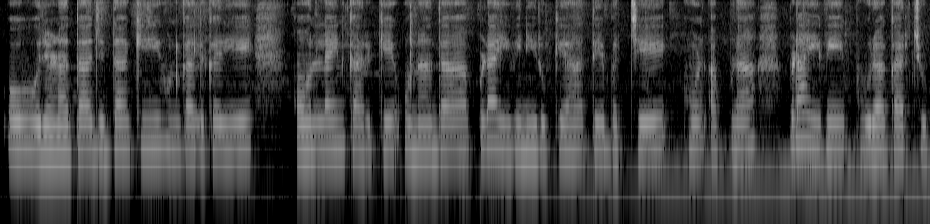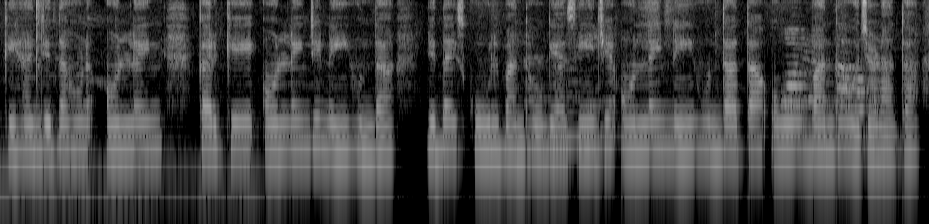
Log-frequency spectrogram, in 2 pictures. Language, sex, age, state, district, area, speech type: Punjabi, female, 18-30, Punjab, Shaheed Bhagat Singh Nagar, rural, spontaneous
